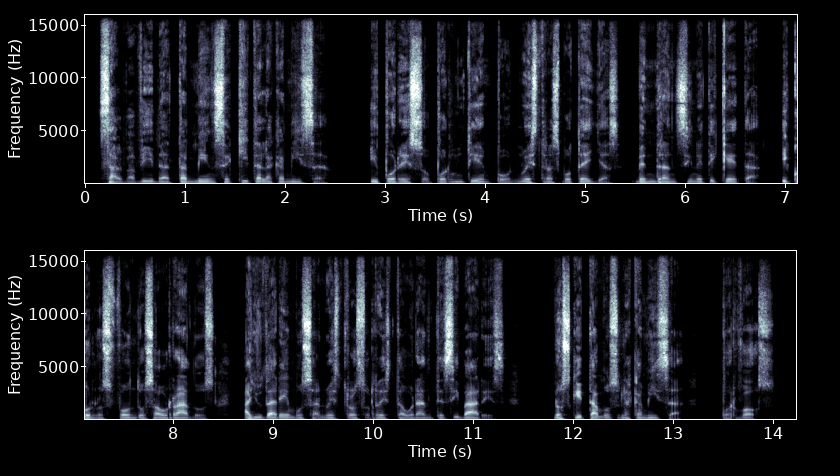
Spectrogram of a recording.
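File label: Institucional, Spanish; Covid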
